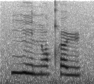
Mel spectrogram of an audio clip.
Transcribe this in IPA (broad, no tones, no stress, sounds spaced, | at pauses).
ŋ ĩ n ũ qʰ y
